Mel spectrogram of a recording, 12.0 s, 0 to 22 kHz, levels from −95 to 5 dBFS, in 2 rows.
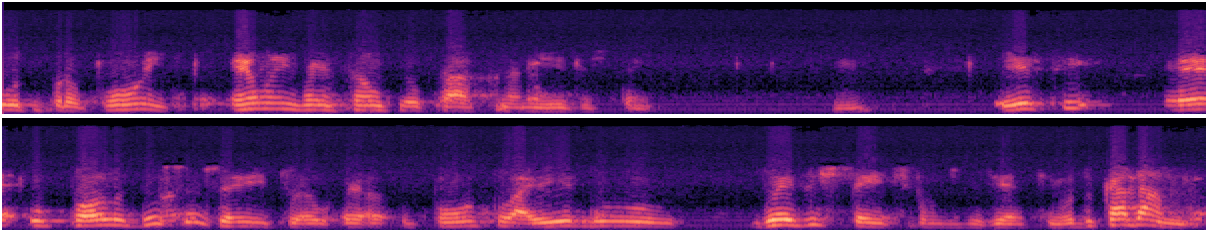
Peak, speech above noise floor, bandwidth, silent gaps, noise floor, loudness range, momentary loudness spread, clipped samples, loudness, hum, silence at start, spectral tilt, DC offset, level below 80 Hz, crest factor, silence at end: -4 dBFS; 34 dB; 16.5 kHz; none; -57 dBFS; 7 LU; 19 LU; under 0.1%; -23 LUFS; 60 Hz at -60 dBFS; 0 s; -7 dB/octave; under 0.1%; -76 dBFS; 20 dB; 0 s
